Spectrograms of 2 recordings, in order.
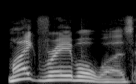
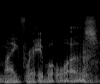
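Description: First: Slow, drawn-out declaration; slow emphatic. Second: Whispered aside. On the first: Host naming the culprit, slow and emphatic. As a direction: spell out the blame word by word. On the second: Host answering himself in a hushed whisper. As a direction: breathe the name like a secret. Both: Acted. Answers his own question twice.

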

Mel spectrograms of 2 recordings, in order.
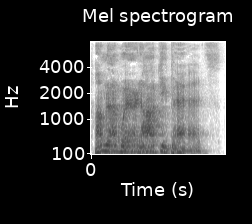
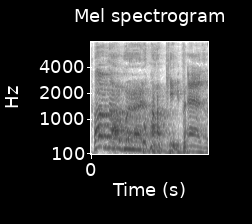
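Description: First: Mock Batman retort. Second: Much higher, louder cartoonish Batman retort; Pete Holmes Batman impression. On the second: Quoting the Pete Holmes Batman parody, high and loud. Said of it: "the Pete Holmes ones".

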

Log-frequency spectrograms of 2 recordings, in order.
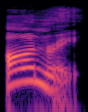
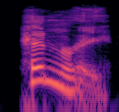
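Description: First: "Henry" as ON-ree, no H; French-style Henry. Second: "Henry" with an H, HEN-ree; plain English name "Henry", H sounded. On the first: Cohost reading autocorrect the French way, "Henry" as ON-ree. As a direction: drop the H, say "Henry" like Henri. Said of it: "That's how you say it in French". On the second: Cohost reporting autocorrect, "Henry" as HEN-ree. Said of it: "it kept coming up". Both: Shown as a demonstration.

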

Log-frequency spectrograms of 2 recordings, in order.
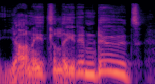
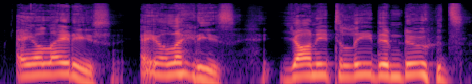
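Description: First: Pitched far up, a silly imitated shout; mock drunken yell. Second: High, hammed-up drunken holler out a car window; a crooner's take on a drunk buddy yelling at strangers, pitched way up. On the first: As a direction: squeak it out like a drunk friend hollering. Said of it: "he leans out and yells". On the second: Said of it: "my best [name] doing [name]".

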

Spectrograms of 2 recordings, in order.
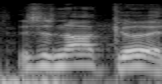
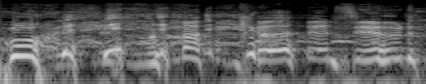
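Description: First: Said in the usual way. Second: High, laughing despair. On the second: Real, not acted. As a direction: laugh it out, higher. Laughing between hiccups.

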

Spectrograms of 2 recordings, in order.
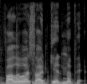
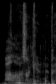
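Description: First: Said in the usual way. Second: Very soft, voiceless whisper. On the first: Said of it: "normal, non-whispering voice". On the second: Real, not acted. Kid whispers the podcast sign-off to tease parent, whispering. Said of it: "non-whispering voice".

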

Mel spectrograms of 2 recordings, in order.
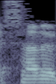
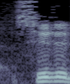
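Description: First: "Sutter" said SUT-ter, with an open ah-like vowel; "Sutter" as SAH-der, short open vowel and flapped t; corrected name. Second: "Suter" said SOO-ter, with an oo vowel; mispronounced name. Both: Real, not acted. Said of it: "sorry, Sutter".

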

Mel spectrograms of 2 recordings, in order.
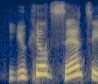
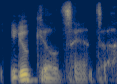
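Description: First: "You killed Santa" yelled much higher with "killed" hit hard; jeering, raised voice; mocking shout. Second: "you killed Santa" breathed in a soft, unvoiced whisper; menacing hushed whisper; whispered taunt. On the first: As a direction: taunt her at full volume. Villain taunting Jenny loudly. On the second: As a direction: lean in and hiss it softly. Villain's final quiet taunt.

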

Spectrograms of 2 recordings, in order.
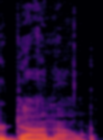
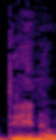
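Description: First: Dano said DAH-no; ah pronunciation. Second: Dano said DAY-no; long-A pronunciation. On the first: Host offering the other surname reading, Dano as DAH-no. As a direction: say "Dano" with an open ah in the first syllable. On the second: Host checking the actor's surname, Dano as DAY-no. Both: Shown as a demonstration. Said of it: "Is it Dano or Dano?".

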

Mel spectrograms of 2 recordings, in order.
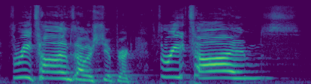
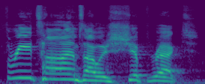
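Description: First: "Three times" hit higher and louder, swelling; emphatic repeat. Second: Said in the usual way. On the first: Shown as a demonstration. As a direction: hammer "Three times" home to the congregation. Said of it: "preacher repeats for emphasis". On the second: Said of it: "reading the verse, then repeating".

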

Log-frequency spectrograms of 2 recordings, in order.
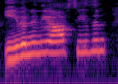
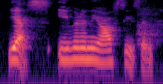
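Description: First: Disbelieving, rising question; asking in mild disbelief; incredulous question. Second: Said in the usual way. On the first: Retold or imitated. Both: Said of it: "People keep asking me".

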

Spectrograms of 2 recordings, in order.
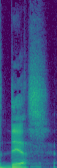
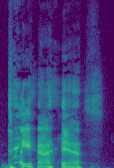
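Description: First: Said in the usual way. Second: D I S spelled letter by letter, slowly. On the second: Shown as a demonstration. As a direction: spell out D I S, each letter apart. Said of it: "it was dis".

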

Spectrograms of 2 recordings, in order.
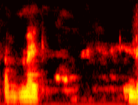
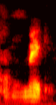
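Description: First: Much softer, slow hushed repeat; slow, hushed vow said again close to her ear; retold whisper. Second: Soft, hushed promise into her ear; a hushed vow, barely voiced; retold whisper. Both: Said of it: "I whispered in her ear".

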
